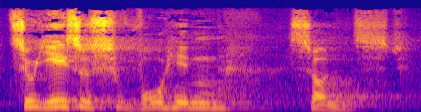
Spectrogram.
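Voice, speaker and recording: A man in his fifties from Minnesota with an American accent, preaching a sermon in a halting way, with restarts and small slips. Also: on the high side, expressive, a bit bright. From Minnesota, USA. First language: English. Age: 50s. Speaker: guest preacher. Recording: long hall reverb.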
